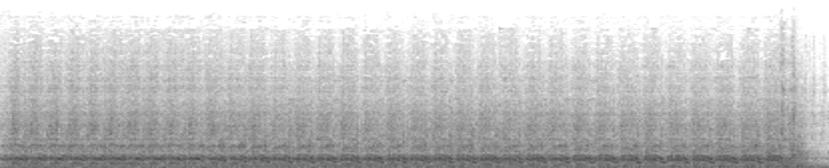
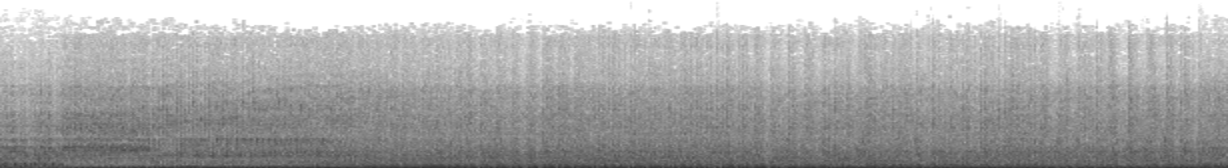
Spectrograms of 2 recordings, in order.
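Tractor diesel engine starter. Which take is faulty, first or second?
first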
